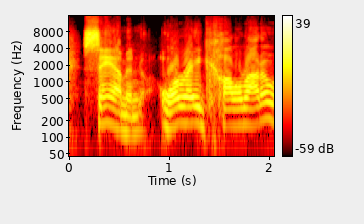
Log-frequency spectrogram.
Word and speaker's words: Ouray: Sam in Ouray, Colorado. Am I saying it right, Sam? Pretty close. It's Ouray. Ouray.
